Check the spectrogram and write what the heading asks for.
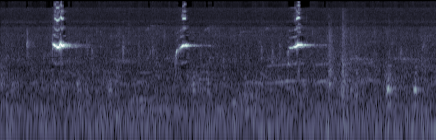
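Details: Sooty-headed bulbul (gentilang) giving three clear whistled notes about a second apart, each a sharp upward flick into a short tone, with faint rustling and soft clicks between them.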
